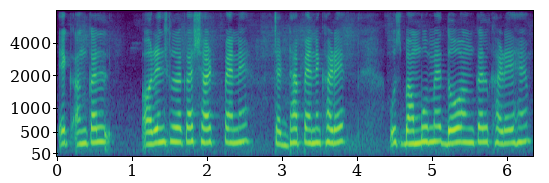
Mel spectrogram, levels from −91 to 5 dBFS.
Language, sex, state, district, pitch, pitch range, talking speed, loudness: Hindi, female, Gujarat, Valsad, 285 Hz, 275-295 Hz, 160 wpm, -14 LUFS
